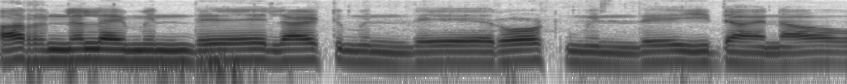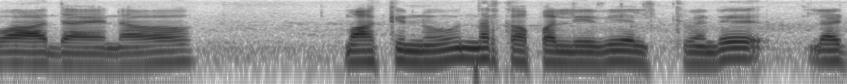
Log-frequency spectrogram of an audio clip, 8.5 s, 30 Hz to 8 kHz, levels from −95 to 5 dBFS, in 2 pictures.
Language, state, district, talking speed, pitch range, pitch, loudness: Gondi, Chhattisgarh, Sukma, 135 wpm, 125-145 Hz, 135 Hz, -17 LUFS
